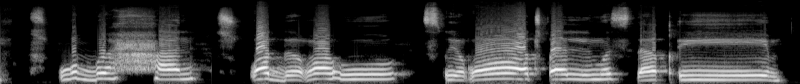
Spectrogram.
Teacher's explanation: अब यहाँ सौद को मोटा अदा ना किया तो इसकी आवाज सीन से बदल जाएगी, जिससे मानी बिल्कुल बदल जाएंगे।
